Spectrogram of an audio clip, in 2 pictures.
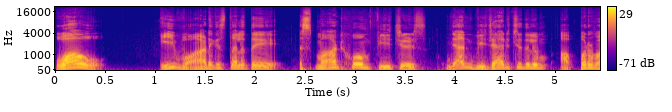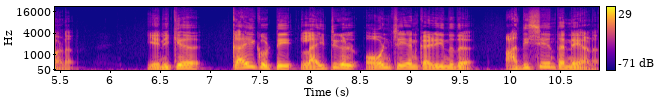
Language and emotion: Malayalam, surprised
